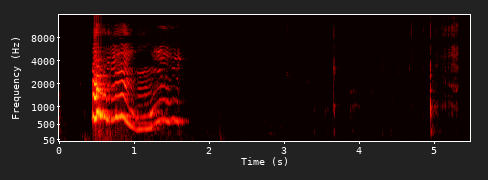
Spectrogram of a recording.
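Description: A Vizsla gives one drawn-out, wavering whine that starts high and slides downward.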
